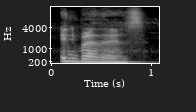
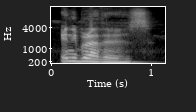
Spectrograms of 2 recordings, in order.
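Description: The two takes are said the same way.

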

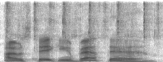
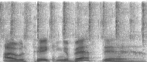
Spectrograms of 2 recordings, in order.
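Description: No difference in how they are said.

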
